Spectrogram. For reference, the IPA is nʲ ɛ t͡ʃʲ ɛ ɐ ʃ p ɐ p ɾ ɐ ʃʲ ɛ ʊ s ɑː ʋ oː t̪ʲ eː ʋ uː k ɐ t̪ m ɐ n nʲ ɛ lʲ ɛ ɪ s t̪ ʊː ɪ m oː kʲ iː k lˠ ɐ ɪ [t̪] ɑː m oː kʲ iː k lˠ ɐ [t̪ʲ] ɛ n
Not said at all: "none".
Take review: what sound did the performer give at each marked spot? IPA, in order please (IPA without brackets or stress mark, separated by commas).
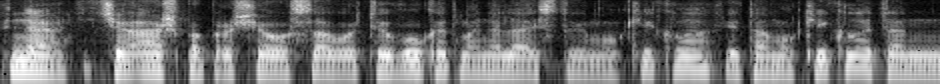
t̪, t̪ʲ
